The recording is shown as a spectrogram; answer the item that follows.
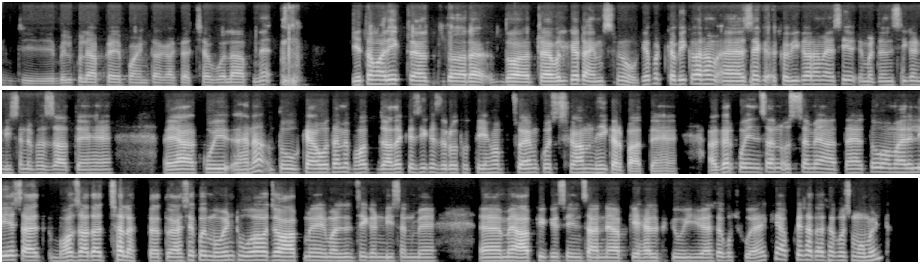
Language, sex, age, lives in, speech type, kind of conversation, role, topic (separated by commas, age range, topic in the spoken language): Hindi, male, 20-24, India, conversation, podcast, host, Woh kaunsa pal tha jab bilkul anjaan log bhi tumhe parivaar jaise lagne lage, aur phir kya hua?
